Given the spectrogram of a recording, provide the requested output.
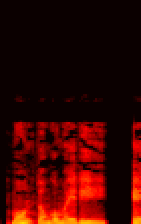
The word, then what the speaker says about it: Montgomery: オマハ出身の俳優モンゴメリーの発音はモントゴメリー mnt メートル ri で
